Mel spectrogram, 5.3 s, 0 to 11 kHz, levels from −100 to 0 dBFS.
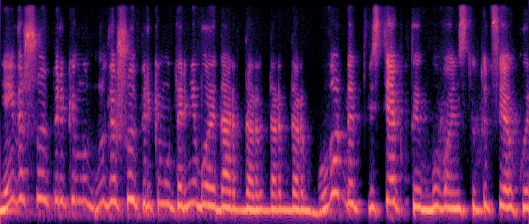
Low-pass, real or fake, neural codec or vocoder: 9.9 kHz; real; none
